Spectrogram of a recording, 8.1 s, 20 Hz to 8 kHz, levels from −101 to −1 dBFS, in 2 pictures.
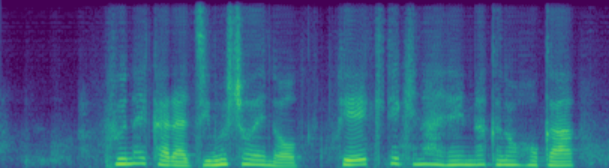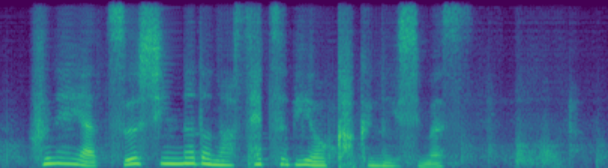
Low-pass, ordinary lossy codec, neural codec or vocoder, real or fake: none; none; codec, 16 kHz, 0.7 kbps, FocalCodec; fake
